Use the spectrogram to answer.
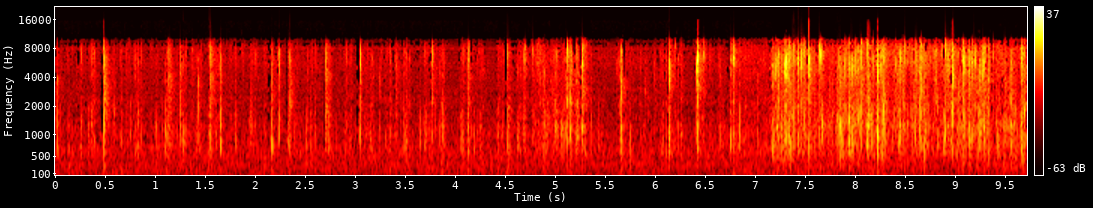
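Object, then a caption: Cellophane bag of foil-wrapped candies. Fingers squeeze and crinkle a clear cellophane bag full of foil-wrapped candies. Sharp, irregular crackles and snaps sound over a steady rustle. At about seven seconds the crinkling turns louder and denser, with bright crackling through to the end.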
